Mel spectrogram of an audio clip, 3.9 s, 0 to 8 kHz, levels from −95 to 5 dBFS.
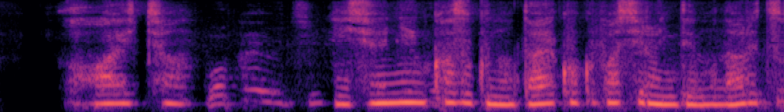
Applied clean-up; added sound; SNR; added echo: neural mask model Resemble Enhance denoiser.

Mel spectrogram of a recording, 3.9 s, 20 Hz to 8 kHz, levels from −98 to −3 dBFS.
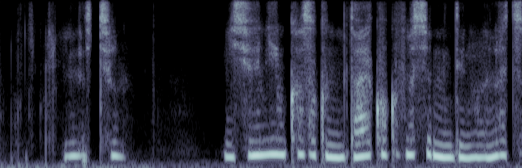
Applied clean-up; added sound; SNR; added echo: neural diffusion model UNIVERSE++.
